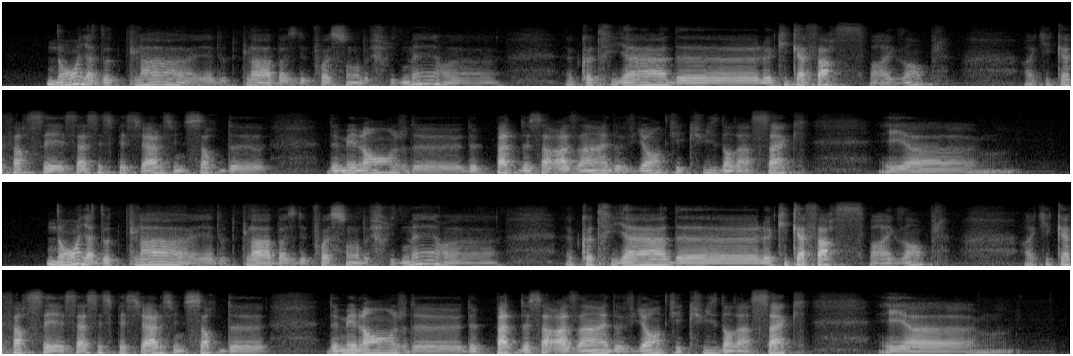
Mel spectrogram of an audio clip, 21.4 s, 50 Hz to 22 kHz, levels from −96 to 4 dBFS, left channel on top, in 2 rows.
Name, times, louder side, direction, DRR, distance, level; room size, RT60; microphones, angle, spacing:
voice 1, 0.5-5.0 5.6-9.4 9.8-9.9 10.2-20.8, right 3 dB, 25° right, 0.3 m, -34 dB
3.6 x 3.3 x 2.6 m
head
